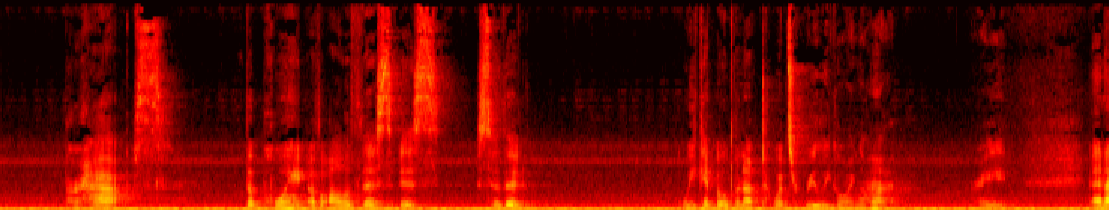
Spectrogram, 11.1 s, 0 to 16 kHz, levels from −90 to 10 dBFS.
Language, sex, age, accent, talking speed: English, female, 20-39, American, 115 wpm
